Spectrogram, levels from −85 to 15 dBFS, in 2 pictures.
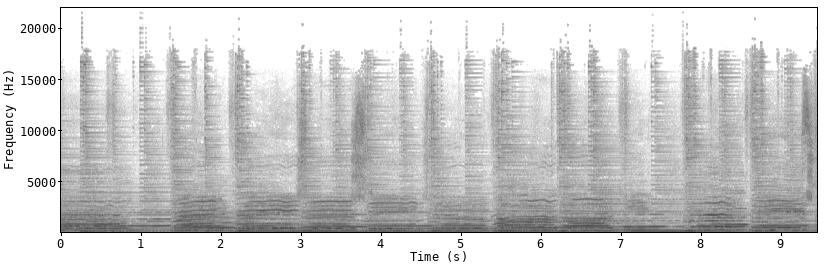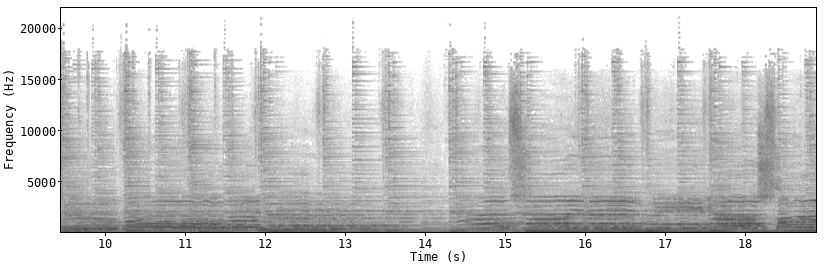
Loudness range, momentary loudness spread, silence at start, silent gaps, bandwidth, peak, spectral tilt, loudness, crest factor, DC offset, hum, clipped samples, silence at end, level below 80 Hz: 3 LU; 6 LU; 0 s; none; 19.5 kHz; -4 dBFS; -5 dB/octave; -19 LUFS; 14 dB; under 0.1%; none; under 0.1%; 0 s; -38 dBFS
